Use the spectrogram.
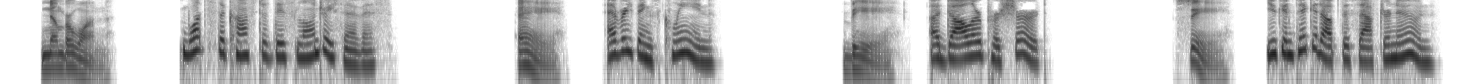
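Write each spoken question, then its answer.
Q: What's the cost of this laundry service?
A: B: $1 per shirt.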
